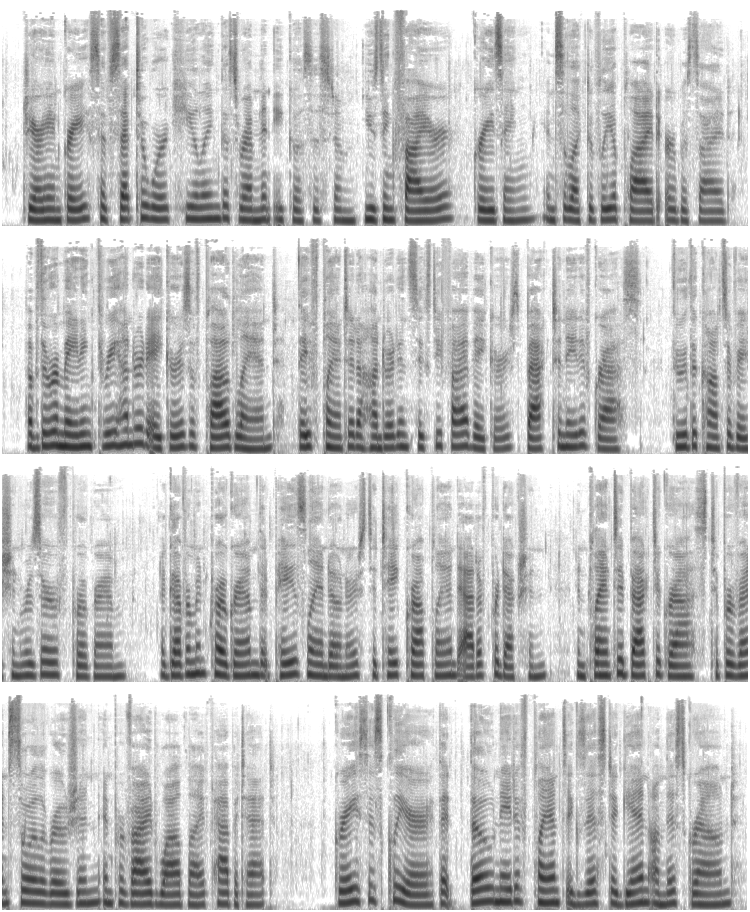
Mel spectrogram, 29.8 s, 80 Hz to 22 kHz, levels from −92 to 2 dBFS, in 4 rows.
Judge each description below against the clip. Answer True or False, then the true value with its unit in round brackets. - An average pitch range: False (2.1 semitones)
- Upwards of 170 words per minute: False (155 wpm)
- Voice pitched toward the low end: False (200 Hz)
